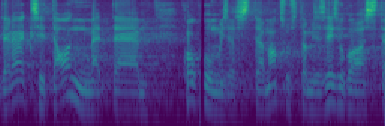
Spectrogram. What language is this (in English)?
Estonian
